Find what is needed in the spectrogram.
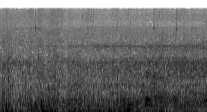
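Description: Low, uneven rumble of wind and handling noise on a handheld phone's microphone during a walk, with a few faint knocks.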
